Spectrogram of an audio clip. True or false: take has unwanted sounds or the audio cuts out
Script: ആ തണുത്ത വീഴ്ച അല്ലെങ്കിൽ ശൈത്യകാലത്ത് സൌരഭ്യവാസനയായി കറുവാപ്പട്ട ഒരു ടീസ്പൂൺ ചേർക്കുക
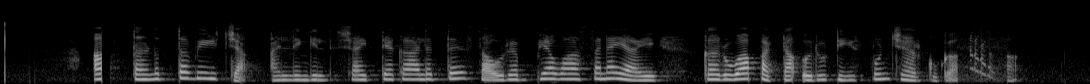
true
